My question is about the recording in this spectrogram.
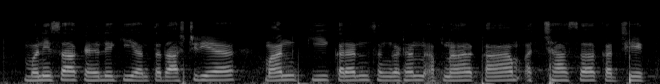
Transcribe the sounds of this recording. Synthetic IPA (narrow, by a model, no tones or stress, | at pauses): mənɪsakɛɦlekiɐ̃nt̪əɾːaːʃʈɾijə | maːnkikəɾənsə̃ŋɡʱəʈʰənɐ̰pnakaːmə̰tːʃʰasəkəɾt͡ʃʰeːk̚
